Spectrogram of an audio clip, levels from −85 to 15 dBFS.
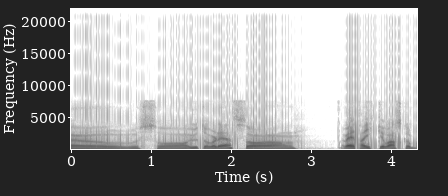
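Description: Throughout the speech there is buffer tearing. The writer and the hardware reader of the ring buffer have slipped and cross every period. A small slice of each buffer, about 2 percent, replays audio roughly 70 ms old between hard joins. That gives a steady rattling buzz at 50 Hz, present whenever sound plays. The rate fits a 20 ms buffer period. The call path itself cuts everything above 8 kHz, consistent with a wideband codec such as G.722.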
